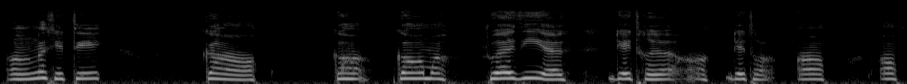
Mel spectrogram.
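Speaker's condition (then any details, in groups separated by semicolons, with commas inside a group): Down syndrome (trisomy 21); age 39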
